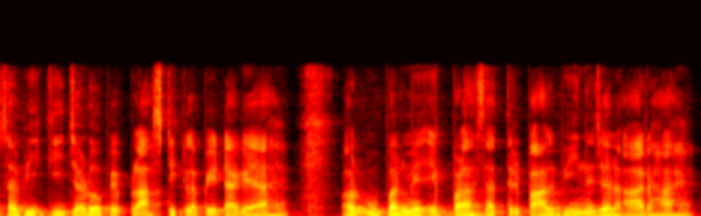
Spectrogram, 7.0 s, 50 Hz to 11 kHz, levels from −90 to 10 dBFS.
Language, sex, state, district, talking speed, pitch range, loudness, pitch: Hindi, male, Jharkhand, Ranchi, 170 wpm, 130-150 Hz, -18 LUFS, 140 Hz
